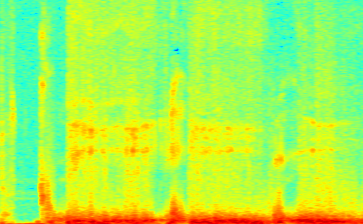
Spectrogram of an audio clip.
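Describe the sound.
A voice imitates the explosion of a shoot 'em up video game's final boss when it is killed, producing a loud, sustained rumbling roar with three crackling bursts flaring up across a few seconds.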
